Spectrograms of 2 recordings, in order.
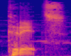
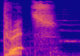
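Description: First: The word begins with a plain T sound. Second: The word begins with a TH-like sound. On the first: "کلن بیخیال تی ات شدن به جاش تی میذارن" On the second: "اگه نه که میشی مثل من"

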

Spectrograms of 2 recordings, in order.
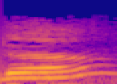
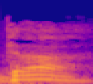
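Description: First: It is said as a polite, reluctant near-refusal. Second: It is said as plain, full agreement. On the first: The speaker politely means no. "это будет почти «нет», только вежливое" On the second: The speaker fully agrees. "это будет полное согласие"

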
